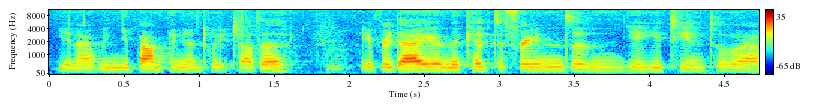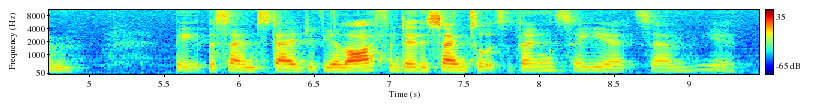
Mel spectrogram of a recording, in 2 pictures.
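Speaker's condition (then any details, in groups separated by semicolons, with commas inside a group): No condition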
